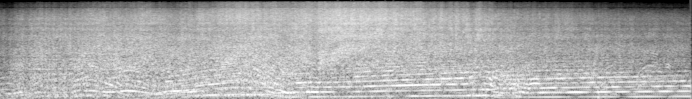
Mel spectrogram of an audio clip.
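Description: VW drag cars making a pass at Mason Dixon Dragway during VW Nationals, engines screaming loud and close with rising revs and shifting pitch sweeps, rapid upshifts, sustained roar throughout.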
